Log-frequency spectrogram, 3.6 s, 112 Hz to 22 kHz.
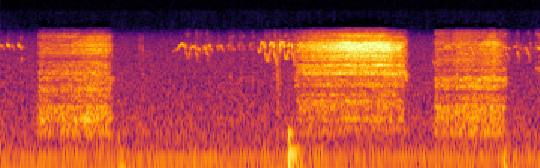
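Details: Western barn owls at an indoor nest in Spain, evening feeding, 29 November 2023: two broad rasping hisses, the second louder and longer, separated by a brief pause with soft chittering notes.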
